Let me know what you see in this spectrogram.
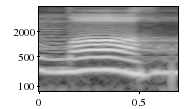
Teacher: maka bacanya ditebalkan pangkal lidah dinaikkan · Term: tafkhim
